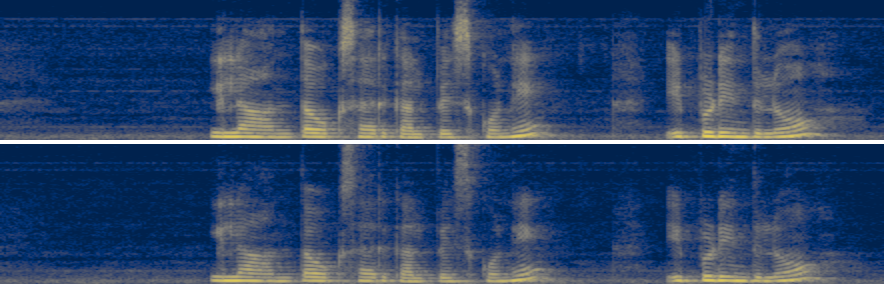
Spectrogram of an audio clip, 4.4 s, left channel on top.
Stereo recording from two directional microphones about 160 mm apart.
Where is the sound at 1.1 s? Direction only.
15° left (ahead or behind).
